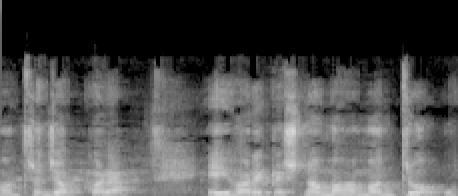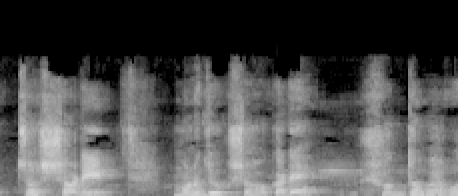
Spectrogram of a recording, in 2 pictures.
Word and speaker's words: হরে কৃষ্ণ: তাহলে আশা করি হরে কৃষ্ণ মহামন্ত্রের অর্থ বুঝে গেছেন। এবার বলবো হরে কৃষ্ণ বলতে হবে নাকি হরে কৃষ্ণা? তাহলে সঠিক উচ্চারণ কোনটি হবে, হরে কৃষ্ণ নাকি হরে কৃষ্ণা? সঠিক উচ্চারণ হচ্ছে হরে কৃষ্ণ।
